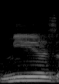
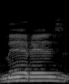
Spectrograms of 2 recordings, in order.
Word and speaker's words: Meres: it, but it's Francis, you probably call it Mears, I call it Meres, M-E-R-E-S. How do you pronounce it? Mears, Francis Mears.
